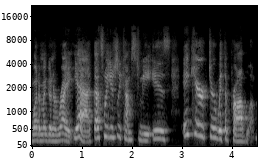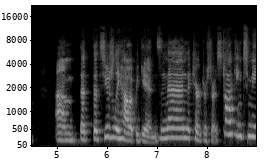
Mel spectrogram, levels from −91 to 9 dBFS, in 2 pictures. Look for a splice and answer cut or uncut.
uncut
